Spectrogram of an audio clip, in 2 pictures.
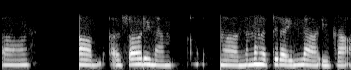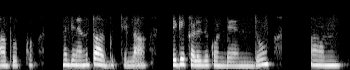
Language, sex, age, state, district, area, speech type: Kannada, female, 18-30, Karnataka, Shimoga, rural, conversation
